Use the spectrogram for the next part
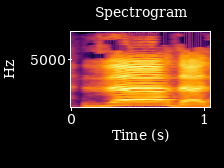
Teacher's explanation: hujung lidah keluar pada gigi depan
